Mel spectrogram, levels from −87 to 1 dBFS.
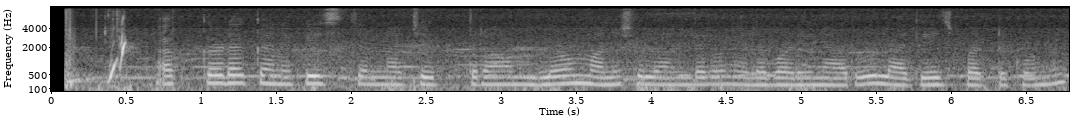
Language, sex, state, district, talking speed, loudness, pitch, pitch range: Telugu, female, Andhra Pradesh, Sri Satya Sai, 60 wpm, -20 LUFS, 215 Hz, 205-225 Hz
